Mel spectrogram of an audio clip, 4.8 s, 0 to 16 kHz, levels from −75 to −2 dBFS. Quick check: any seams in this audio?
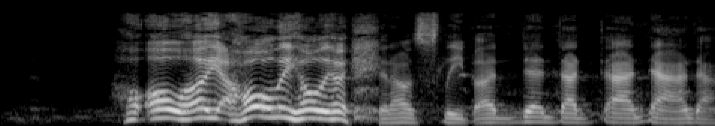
yes; 1 cut; at 2.5 s

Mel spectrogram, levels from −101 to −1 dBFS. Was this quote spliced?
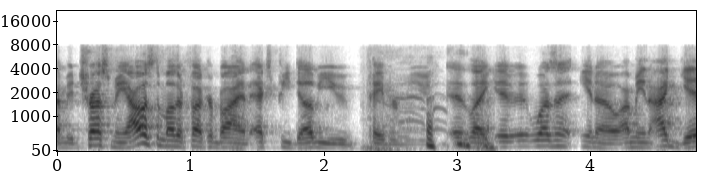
yes; 1 cut; at 2.9 s

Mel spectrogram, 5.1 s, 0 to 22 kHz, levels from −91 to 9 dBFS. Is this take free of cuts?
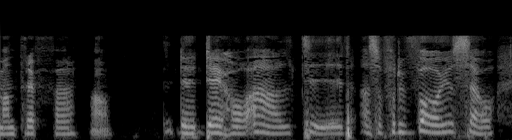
no; 1 cut; at 1.7 s

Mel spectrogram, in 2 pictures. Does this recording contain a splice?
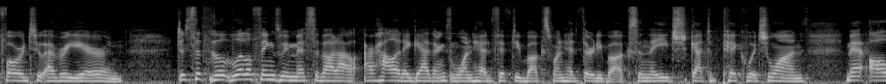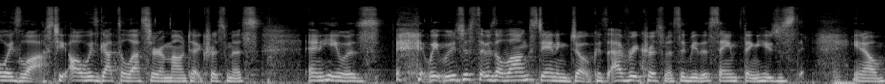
yes; 1 cut; at 4.5 s

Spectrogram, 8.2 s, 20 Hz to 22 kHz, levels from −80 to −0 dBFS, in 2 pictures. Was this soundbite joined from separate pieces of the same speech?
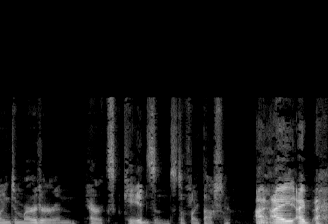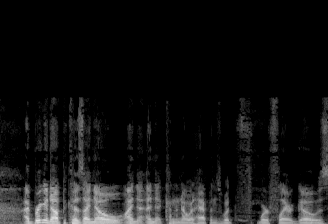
yes; 1 cut; at 2.8 s

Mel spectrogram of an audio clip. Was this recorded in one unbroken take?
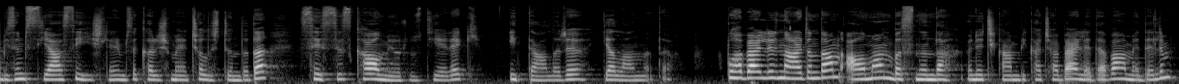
yes; 0 cuts

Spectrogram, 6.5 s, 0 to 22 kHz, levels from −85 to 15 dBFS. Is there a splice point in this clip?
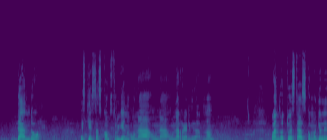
yes; 1 cut; at 2.6 s

